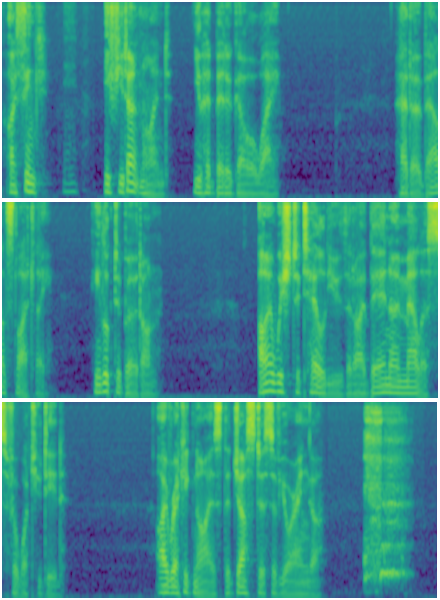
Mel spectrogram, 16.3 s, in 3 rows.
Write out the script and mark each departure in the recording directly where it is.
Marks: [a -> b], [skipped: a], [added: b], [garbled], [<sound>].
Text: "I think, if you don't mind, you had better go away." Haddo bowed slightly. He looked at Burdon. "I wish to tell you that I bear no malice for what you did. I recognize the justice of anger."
"I think, [breath] if you don't mind, you had better go away." Haddo bowed slightly. He looked at Burdon. "I wish to tell you that I bear no malice for what you did. I recognize the justice of [added: your] anger." [cough]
